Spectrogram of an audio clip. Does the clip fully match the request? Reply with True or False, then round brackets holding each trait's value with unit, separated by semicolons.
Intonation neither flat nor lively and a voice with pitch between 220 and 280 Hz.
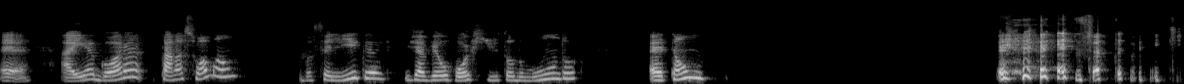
False (7.4 semitones; 230 Hz)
